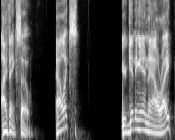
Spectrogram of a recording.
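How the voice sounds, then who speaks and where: A man's voice: mid-range voice, lively intonation, a little slow, breathy edge, no echo. A man hosting a political broadcast, talking with emphatic, rhetorical repetition. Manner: emphatic, rhetorical, repeats phrases. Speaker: broadcast host. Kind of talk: impassioned political commentary.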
